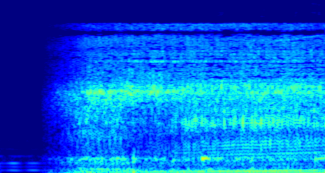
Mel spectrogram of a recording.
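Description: Logging trucks rumble, heard through river water, a deep, steady engine drone with a vibrating, rattly texture that swells in after a brief quiet start and holds loud and unbroken.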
